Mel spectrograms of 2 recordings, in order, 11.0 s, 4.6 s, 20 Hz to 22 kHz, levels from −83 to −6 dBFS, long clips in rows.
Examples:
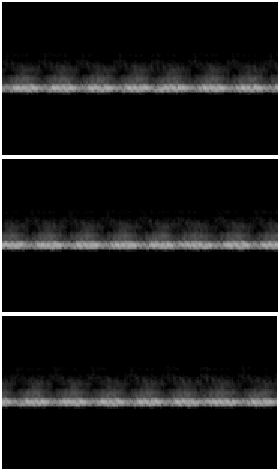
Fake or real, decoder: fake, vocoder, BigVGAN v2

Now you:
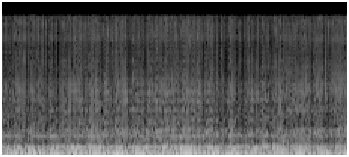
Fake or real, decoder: fake, vocoder, BigVGAN v2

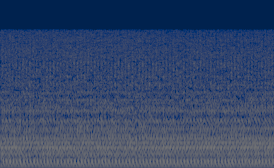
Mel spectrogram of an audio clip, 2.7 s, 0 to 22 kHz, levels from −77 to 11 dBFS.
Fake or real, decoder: real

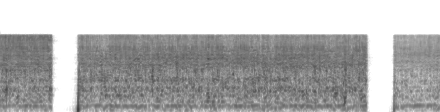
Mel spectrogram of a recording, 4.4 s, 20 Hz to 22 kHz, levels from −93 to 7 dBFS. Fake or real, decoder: fake, vocoder, BigVGAN v2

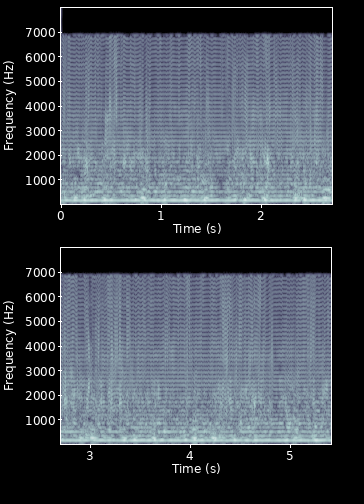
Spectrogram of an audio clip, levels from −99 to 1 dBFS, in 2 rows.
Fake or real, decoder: fake, vocoder, BigVGAN v2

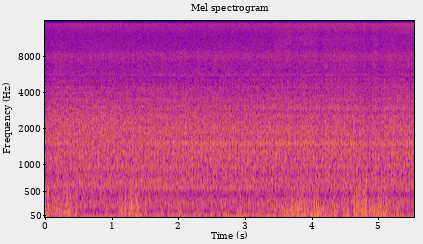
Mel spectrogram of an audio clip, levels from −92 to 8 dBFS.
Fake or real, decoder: fake, vocoder, BigVGAN v2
